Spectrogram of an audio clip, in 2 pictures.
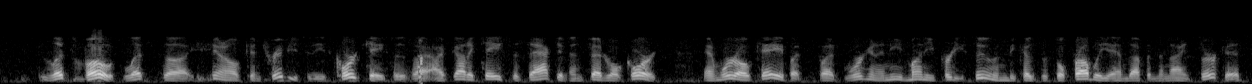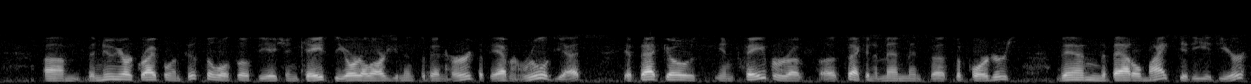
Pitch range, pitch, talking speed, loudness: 95-130 Hz, 105 Hz, 190 wpm, -26 LUFS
